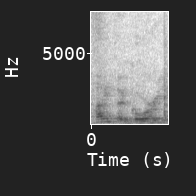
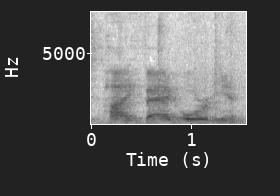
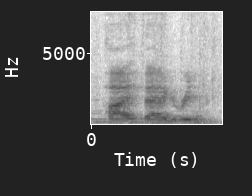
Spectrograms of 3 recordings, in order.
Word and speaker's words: Pythagorean: It's the Pythagorean theorem? No. You don't want to emphasize the wrong syllable, okay? It's Pythagorean. Say it, Pythag. Great word. Or Ian, like the name Ian. Pythagorean.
